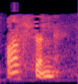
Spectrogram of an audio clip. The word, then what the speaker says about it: often: And I don't know exactly when or why this came about, but the word often, like O-F-T-E-N, the T is silent.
